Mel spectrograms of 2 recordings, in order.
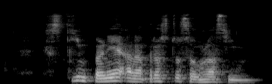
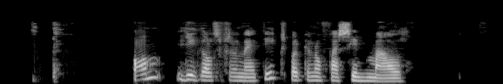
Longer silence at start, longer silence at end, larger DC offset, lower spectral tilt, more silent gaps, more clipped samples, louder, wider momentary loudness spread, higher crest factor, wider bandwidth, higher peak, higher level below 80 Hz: first, 0.45 s vs 0.3 s; second, 0.15 s vs 1 s; neither; first, -5.5 dB/octave vs -4 dB/octave; second, none vs 1.66-1.76 s; neither; second, -26 LUFS vs -18 LUFS; second, 12 LU vs 16 LU; about the same, 16 dB vs 20 dB; first, 11.5 kHz vs 8 kHz; second, -10 dBFS vs -2 dBFS; about the same, -66 dBFS vs -64 dBFS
